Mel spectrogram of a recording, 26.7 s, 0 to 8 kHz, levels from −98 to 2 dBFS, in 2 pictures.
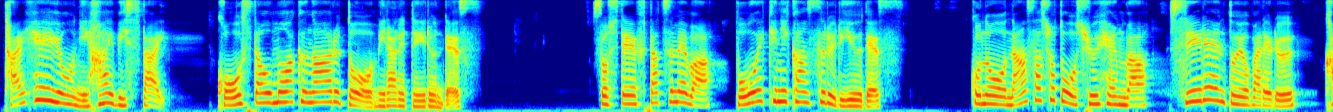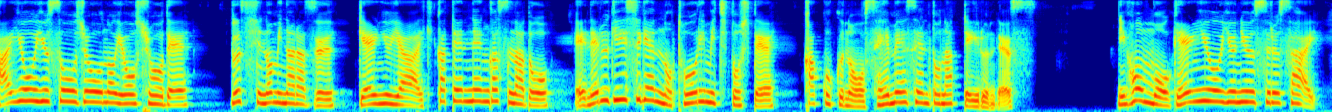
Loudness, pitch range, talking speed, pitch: -17 LUFS, 190-275 Hz, 295 characters per minute, 235 Hz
